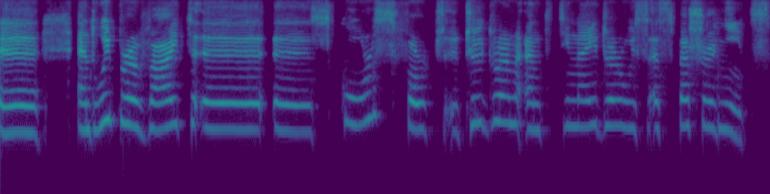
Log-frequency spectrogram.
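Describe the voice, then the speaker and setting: A woman with a high pitch talks at a very slow pace with fairly even intonation. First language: Polish. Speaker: NGO worker. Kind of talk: webinar question. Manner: halting.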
